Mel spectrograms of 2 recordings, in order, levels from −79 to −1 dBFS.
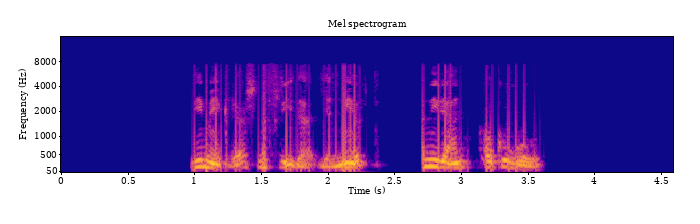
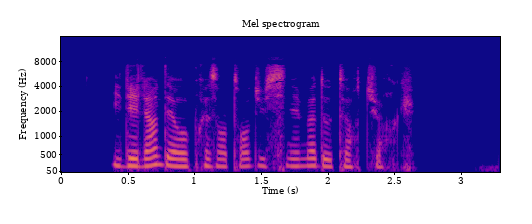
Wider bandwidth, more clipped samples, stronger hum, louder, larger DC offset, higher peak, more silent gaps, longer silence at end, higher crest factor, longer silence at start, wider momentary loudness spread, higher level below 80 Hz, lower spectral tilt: second, 7.8 kHz vs 9.4 kHz; neither; neither; first, -18 LUFS vs -33 LUFS; neither; first, -2 dBFS vs -16 dBFS; first, 2.52-2.68 s vs none; first, 1 s vs 0.65 s; about the same, 16 dB vs 18 dB; first, 1 s vs 0.4 s; second, 7 LU vs 15 LU; first, -44 dBFS vs -66 dBFS; first, -8 dB/octave vs -4.5 dB/octave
